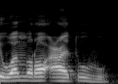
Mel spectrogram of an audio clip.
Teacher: اور دوسرا حمزہ اور عین میں فرق رکھیے، جی یعنی کہ جہاں مثال کے طور پر آپ نے یہاں تلاوت کی وَامْرَأَتُهُ، یعنی کہ حمزہ ہے تو حمزہ باٹم آف تھروٹ سے ادا ہوتا ہے، یعنی کہ گلے کے نیچے والے حصے سے، اقصی حلق سے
